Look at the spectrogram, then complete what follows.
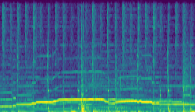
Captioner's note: Door closes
